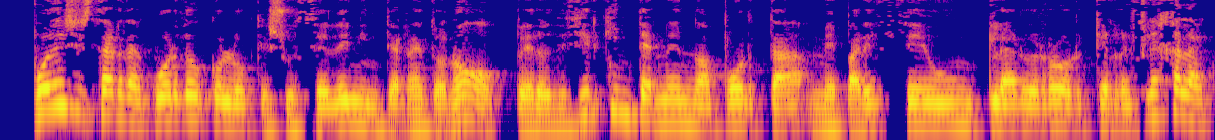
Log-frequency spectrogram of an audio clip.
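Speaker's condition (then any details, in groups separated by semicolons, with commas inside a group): No condition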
